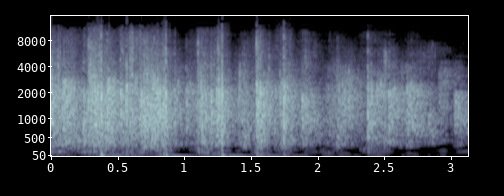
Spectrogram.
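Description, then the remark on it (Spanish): A church audience claps hands for the Lord in sustained, dense applause, many overlapping claps forming a steady loud wash that eases slightly toward the end, with no talking over it. “Dios, unas palmas al Señor fuerte, amén.”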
